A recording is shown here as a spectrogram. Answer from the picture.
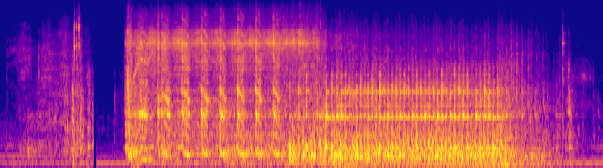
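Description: Small diesel tractor engine cranked by its electric starter about a second in. It catches quickly and runs, the sound easing off near the end. The starter is fed by a lithium battery, and the quick start shows the battery has plenty of cranking power.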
